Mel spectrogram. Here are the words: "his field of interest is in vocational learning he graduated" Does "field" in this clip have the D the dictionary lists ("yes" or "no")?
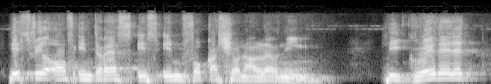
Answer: no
